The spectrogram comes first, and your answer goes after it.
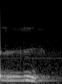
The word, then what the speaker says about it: gli: Se escreve gli, mas se lê li.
